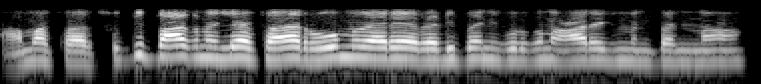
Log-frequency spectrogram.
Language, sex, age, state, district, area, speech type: Tamil, male, 30-45, Tamil Nadu, Krishnagiri, rural, conversation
